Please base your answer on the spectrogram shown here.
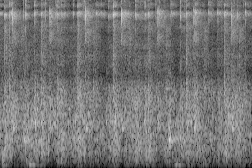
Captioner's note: ball ping pong hitting continues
